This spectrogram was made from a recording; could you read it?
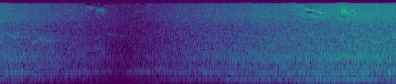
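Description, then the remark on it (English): A steady swarm of bees buzzing with a droning hum, dipping briefly near the start and then swelling louder, with no voices present. “I have discovered that the bees are now definitely suspicious.”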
